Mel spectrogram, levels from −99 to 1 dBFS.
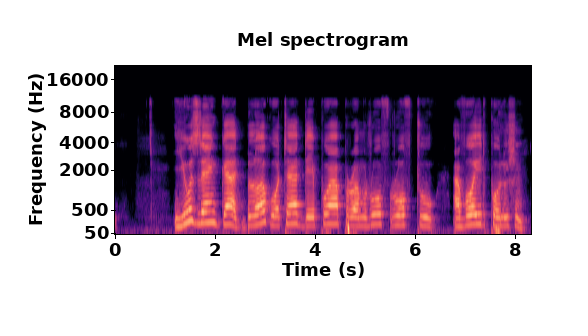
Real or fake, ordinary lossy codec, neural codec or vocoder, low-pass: real; none; none; 10.8 kHz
